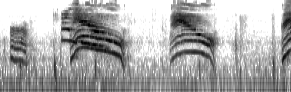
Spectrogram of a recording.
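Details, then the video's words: Abandoned kittens call loudly for their mother: a short high squeak followed by two long arched meows and the start of another, strong and harmonic-rich. "The kittens meow loudly and call their mother cat, but she abandoned them."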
